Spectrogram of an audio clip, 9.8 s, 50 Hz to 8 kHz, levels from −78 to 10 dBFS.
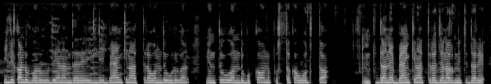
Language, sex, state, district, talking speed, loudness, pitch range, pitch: Kannada, female, Karnataka, Raichur, 110 wpm, -21 LUFS, 215-225 Hz, 220 Hz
